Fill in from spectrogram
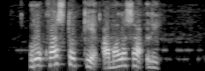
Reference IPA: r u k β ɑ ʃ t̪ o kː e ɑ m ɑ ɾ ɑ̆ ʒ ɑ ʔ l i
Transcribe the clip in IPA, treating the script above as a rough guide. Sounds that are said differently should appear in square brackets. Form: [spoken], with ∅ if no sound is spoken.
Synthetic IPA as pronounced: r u k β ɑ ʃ t̪ o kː e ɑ m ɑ [l] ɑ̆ [ʃ] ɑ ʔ l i

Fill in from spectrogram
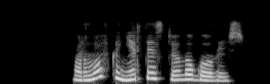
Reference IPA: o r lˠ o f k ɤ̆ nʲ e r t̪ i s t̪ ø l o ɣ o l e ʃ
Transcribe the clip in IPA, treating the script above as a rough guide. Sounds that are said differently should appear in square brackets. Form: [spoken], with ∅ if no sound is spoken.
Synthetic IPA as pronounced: o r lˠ o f k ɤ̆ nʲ e r t̪ [æ] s t̪ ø l o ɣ o l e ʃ

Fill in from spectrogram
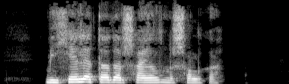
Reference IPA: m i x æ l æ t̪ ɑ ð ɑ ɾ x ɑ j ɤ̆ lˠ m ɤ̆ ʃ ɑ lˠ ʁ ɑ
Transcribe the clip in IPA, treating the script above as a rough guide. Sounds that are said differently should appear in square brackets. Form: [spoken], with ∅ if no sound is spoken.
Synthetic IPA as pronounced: m i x æ l æ t̪ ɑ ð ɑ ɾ [ʃ] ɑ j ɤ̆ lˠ [n] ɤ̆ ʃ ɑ lˠ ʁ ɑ

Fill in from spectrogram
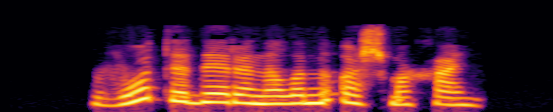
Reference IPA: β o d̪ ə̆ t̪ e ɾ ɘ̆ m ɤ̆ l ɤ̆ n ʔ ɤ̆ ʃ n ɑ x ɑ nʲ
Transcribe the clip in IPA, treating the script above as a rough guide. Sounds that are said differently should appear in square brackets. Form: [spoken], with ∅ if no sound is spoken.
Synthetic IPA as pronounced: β o [t̪] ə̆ [d̪] e ɾ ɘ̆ [n] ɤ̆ l ɤ̆ n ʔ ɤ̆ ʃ [m] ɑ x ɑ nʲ

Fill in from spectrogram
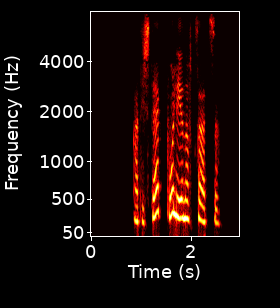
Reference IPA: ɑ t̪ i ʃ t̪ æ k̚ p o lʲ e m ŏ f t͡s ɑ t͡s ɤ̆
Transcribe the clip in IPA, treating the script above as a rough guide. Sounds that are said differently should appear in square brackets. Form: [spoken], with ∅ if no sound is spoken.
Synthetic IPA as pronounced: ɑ t̪ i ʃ t̪ æ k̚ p o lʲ e [n] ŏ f t͡s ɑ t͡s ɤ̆

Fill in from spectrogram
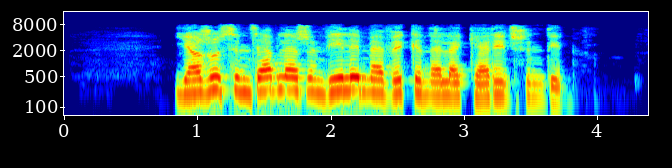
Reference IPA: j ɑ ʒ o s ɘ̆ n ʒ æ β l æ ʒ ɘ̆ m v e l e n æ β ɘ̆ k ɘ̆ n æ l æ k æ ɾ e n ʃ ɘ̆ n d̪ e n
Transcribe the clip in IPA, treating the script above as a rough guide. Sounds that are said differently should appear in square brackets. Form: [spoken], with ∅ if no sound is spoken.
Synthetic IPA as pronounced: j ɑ ʒ o s ɘ̆ n [z] æ β l æ ʒ ɘ̆ m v e l e [m] æ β ɘ̆ k ɘ̆ n æ l æ k æ ɾ e n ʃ ɘ̆ n d̪ e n

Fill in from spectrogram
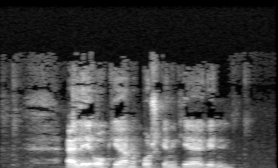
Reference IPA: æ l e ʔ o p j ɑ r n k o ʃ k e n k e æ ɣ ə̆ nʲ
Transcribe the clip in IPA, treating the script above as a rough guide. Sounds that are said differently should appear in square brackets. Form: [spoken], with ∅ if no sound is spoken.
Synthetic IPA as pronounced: æ l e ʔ o [k] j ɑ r n k o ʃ k e n k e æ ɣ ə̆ nʲ

